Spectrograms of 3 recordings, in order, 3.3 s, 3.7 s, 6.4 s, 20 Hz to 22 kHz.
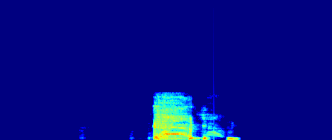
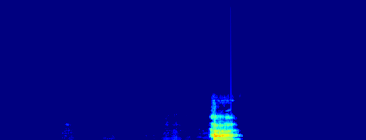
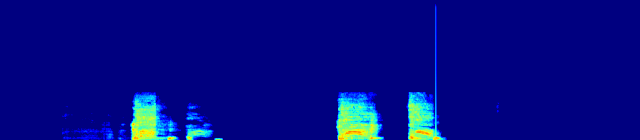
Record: cough_length: 3.3 s
cough_amplitude: 28770
cough_signal_mean_std_ratio: 0.34
exhalation_length: 3.7 s
exhalation_amplitude: 27487
exhalation_signal_mean_std_ratio: 0.19
three_cough_length: 6.4 s
three_cough_amplitude: 28446
three_cough_signal_mean_std_ratio: 0.33
survey_phase: beta (2021-08-13 to 2022-03-07)
age: 18-44
gender: Male
wearing_mask: 'No'
symptom_cough_any: true
symptom_runny_or_blocked_nose: true
symptom_sore_throat: true
symptom_diarrhoea: true
symptom_fatigue: true
symptom_headache: true
symptom_onset: 2 days
smoker_status: Ex-smoker
respiratory_condition_asthma: false
respiratory_condition_other: false
recruitment_source: Test and Trace
submission_delay: 1 day
covid_test_result: Positive
covid_test_method: RT-qPCR
covid_ct_value: 16.4
covid_ct_gene: ORF1ab gene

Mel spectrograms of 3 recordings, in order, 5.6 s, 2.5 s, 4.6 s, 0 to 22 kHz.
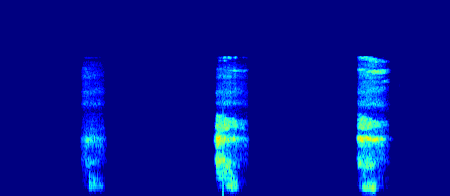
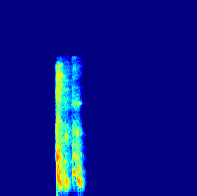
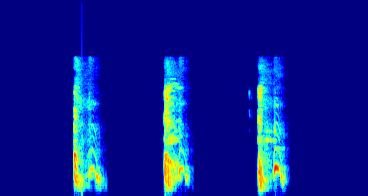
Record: exhalation_length: 5.6 s
exhalation_amplitude: 3914
exhalation_signal_mean_std_ratio: 0.26
cough_length: 2.5 s
cough_amplitude: 28177
cough_signal_mean_std_ratio: 0.22
three_cough_length: 4.6 s
three_cough_amplitude: 26988
three_cough_signal_mean_std_ratio: 0.26
survey_phase: beta (2021-08-13 to 2022-03-07)
age: 45-64
gender: Female
wearing_mask: 'No'
symptom_none: true
symptom_onset: 12 days
smoker_status: Ex-smoker
respiratory_condition_asthma: false
respiratory_condition_other: false
recruitment_source: REACT
submission_delay: 1 day
covid_test_result: Negative
covid_test_method: RT-qPCR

